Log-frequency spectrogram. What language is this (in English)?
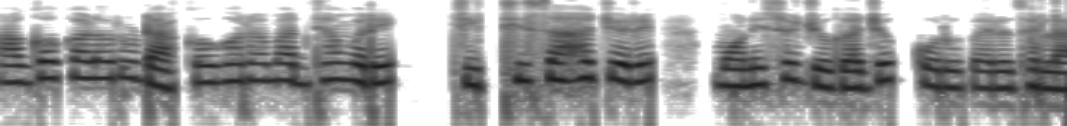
Odia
